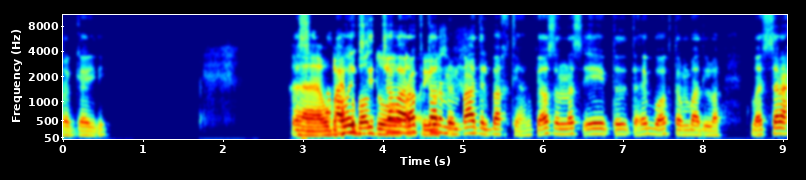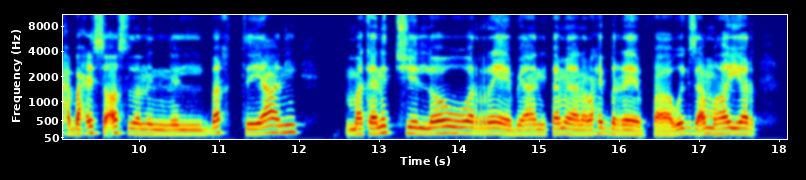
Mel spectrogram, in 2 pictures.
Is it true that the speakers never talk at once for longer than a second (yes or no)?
no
